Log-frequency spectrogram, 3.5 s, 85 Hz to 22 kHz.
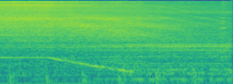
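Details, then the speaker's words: Eastwood bench-top blast cabinet vacuum switched on, Quincy portable 120V compressor set at 90 PSI: steady loud rushing roar with constant whine, no rattles; cabinet sealed tight, gloves lifted right up. Normal running. "Oh, it's vacuum tight really good. It lifted the gloves right up."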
